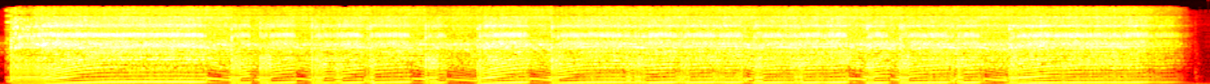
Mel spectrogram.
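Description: A chainsaw runs steadily and loudly, its buzzing engine dipping and revving repeatedly as it bites into wood, with no voices present.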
